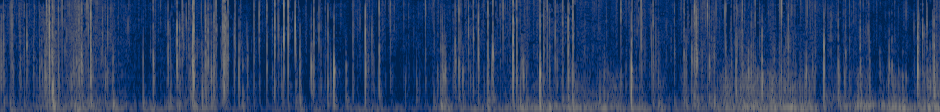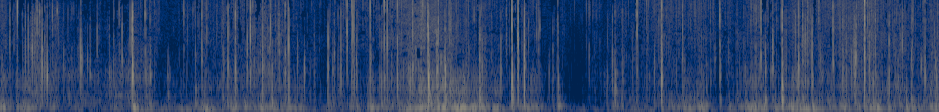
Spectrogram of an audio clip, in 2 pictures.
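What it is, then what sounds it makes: Plastic bubble wrap. A sheet of clear plastic bubble wrap with air-filled bubbles is wrapped around the microphone while long nails and fingertips press and scratch the bubbles. The result is a dense, continuous stream of sharp crackling clicks and scratchy rustles over a heavy, muffled low rumble, swelling and fading in uneven waves.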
